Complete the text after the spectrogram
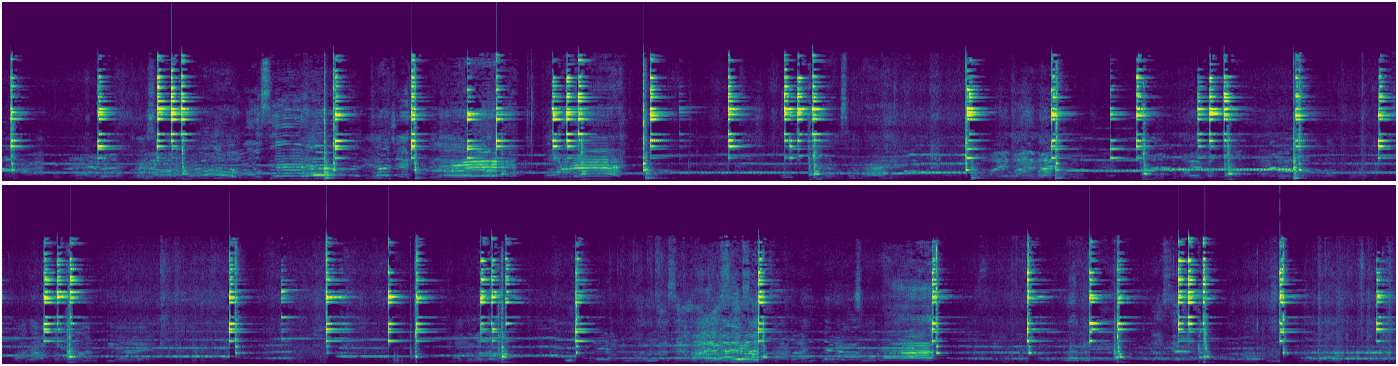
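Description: Men chant and shout together close by, outdoors.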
